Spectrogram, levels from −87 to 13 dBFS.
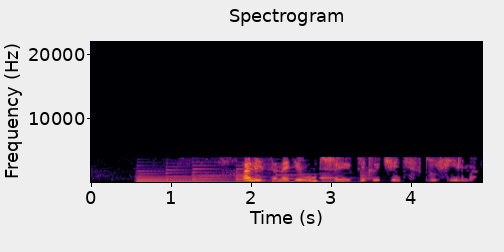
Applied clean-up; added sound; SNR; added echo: classical method spectral subtraction.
